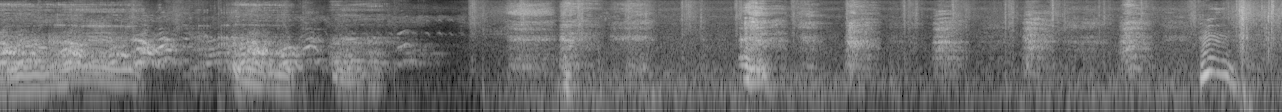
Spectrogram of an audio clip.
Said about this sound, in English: Slow down, Moloch. Hold the dogs in check.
